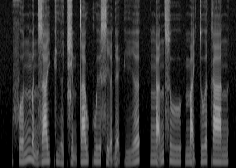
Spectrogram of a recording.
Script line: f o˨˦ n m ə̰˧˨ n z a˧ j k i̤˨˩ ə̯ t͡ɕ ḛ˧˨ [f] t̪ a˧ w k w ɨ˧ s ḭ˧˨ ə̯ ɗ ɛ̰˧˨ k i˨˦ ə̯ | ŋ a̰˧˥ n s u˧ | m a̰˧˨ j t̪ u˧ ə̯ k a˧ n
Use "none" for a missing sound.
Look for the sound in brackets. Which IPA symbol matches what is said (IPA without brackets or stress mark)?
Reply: m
